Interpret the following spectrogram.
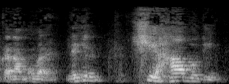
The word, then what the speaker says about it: شہاب الدین: نام عمر ہے، لیکن شہاب الدین، شین کے نیچے زیر، شہاب الدین، شہاب الحق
